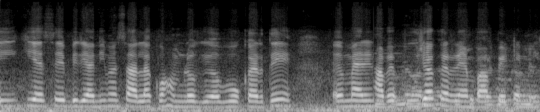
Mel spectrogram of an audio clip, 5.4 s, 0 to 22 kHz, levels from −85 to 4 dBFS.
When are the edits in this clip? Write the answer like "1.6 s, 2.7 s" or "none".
3.7 s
